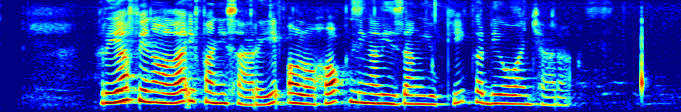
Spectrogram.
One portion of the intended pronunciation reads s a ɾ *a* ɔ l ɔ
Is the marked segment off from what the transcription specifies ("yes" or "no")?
yes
